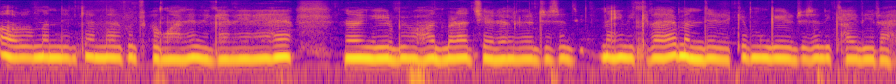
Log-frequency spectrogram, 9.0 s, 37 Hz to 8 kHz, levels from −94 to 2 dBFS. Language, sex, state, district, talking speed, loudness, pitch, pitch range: Hindi, female, Uttar Pradesh, Etah, 195 wpm, -14 LUFS, 195 Hz, 185-205 Hz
